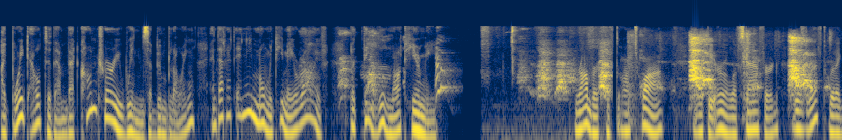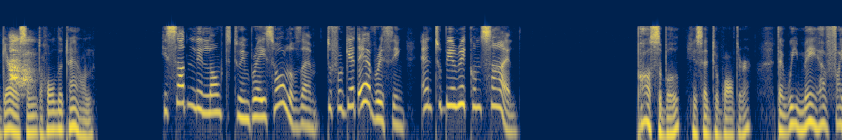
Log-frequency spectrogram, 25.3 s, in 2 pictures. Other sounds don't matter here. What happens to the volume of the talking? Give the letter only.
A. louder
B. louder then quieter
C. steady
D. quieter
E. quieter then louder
C.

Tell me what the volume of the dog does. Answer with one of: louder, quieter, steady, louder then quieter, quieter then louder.
louder.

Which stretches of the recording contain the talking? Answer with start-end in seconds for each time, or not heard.
0.0-6.7, 8.6-14.1, 15.1-20.4, 22.2-25.2.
